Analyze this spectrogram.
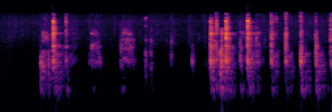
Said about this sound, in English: Still chopping. I want these to be pretty fine.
